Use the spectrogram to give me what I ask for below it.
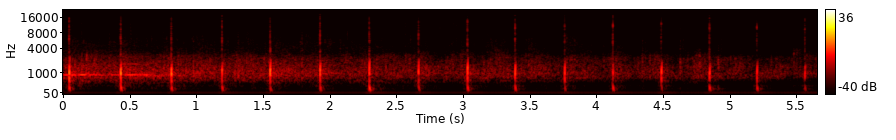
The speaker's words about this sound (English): Let's put our hands together. This is a special moment.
